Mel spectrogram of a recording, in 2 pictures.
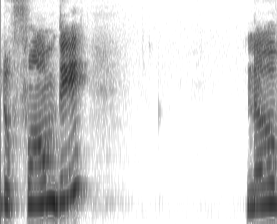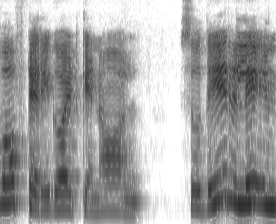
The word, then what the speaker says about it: pterygoid: It is from the nerve to medial pterygoid. They do not relay in the ganglion, they just pass through the ganglion and supply the tensor tympani, tensor palati. How to remember this? Pterygoid, the P is silent.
